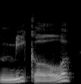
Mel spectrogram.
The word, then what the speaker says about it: Meikle: I have a question now from Ross Meikle, rhymes with treacle, for Baby David.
